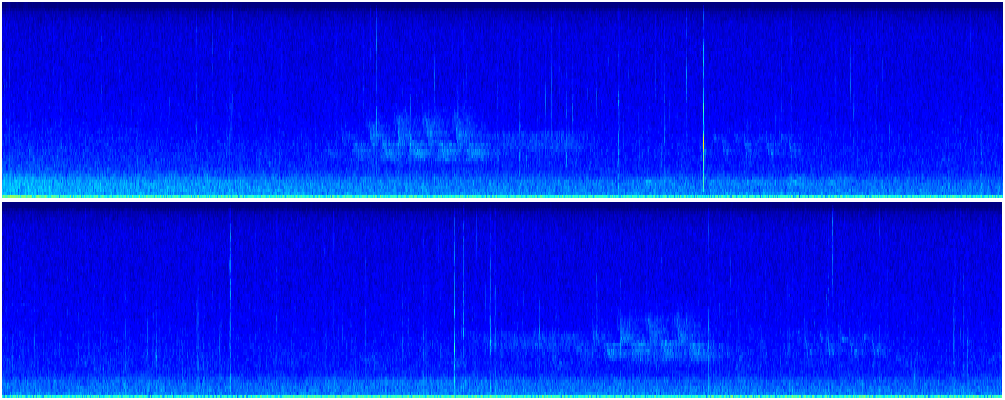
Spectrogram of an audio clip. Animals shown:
Ovenbird (Seiurus aurocapilla), Pine Warbler (Setophaga pinus)

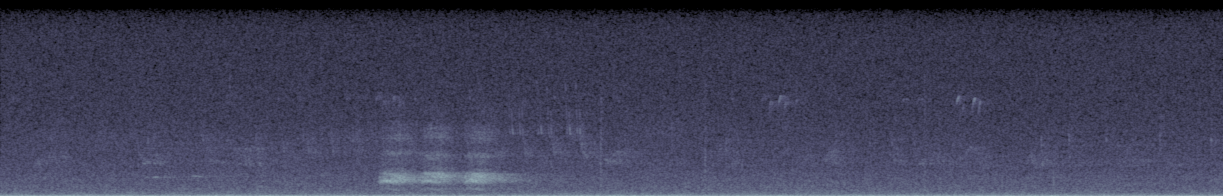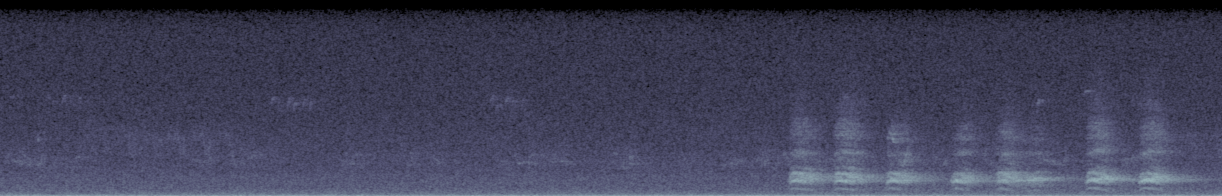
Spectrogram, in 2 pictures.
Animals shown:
Blue Jay (Cyanocitta cristata), Black-capped Chickadee (Poecile atricapillus), Ovenbird (Seiurus aurocapilla), American Crow (Corvus brachyrhynchos), Red-eyed Vireo (Vireo olivaceus)

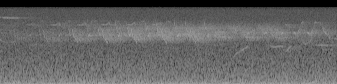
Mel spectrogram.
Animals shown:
Rose-breasted Grosbeak (Pheucticus ludovicianus), Ovenbird (Seiurus aurocapilla), Black-and-white Warbler (Mniotilta varia), Chestnut-sided Warbler (Setophaga pensylvanica)

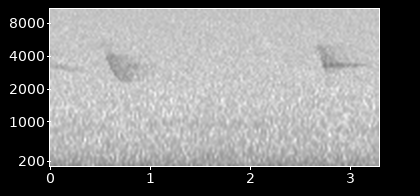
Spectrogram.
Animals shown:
Blue-headed Vireo (Vireo solitarius)

